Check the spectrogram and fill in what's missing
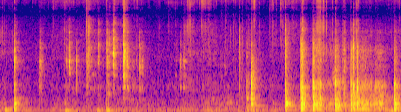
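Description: A thin, solid, coiled white PVC lamp cable with plastic sheathing is held in both hands while the fingers rub and unwind the coils. Quiet, irregular soft taps, rustles and squishy plastic creaks come in uneven bursts, with brief bright clicks. The sounds grow denser and louder toward the end.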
